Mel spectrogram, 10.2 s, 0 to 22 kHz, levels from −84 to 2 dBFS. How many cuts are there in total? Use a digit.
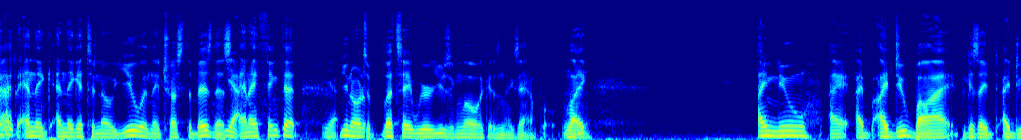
1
